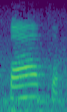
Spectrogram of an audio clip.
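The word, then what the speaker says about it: папа: पापा, पापा, इसमें भी स्ट्रेस फर्स्ट वॉवल के ऊपर है।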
